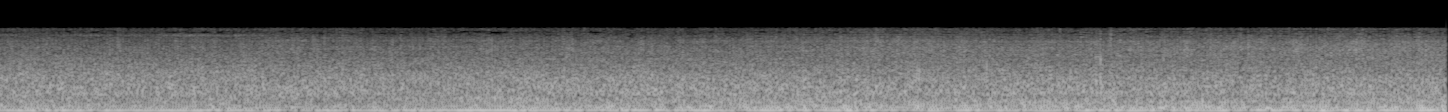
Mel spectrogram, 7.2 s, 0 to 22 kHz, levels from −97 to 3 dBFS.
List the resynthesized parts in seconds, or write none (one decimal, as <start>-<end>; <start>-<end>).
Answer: 0.0-7.2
